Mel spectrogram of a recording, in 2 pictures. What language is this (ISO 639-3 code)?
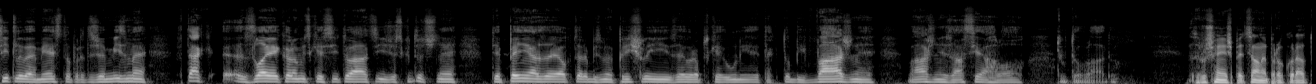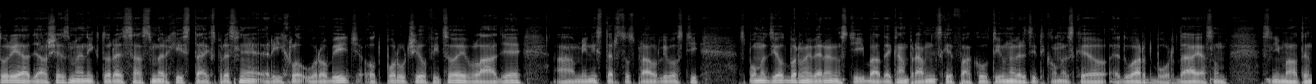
slk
